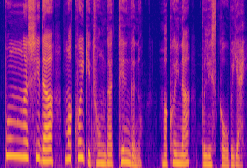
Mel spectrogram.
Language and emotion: Manipuri, fearful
